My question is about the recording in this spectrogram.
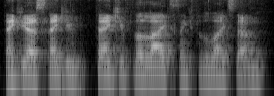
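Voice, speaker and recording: A man's voice: on the high side, fairly even intonation, fast talker, a bit bright. A man in his twenties giving casual live trading commentary, restless and sweary, muttering to himself as he goes. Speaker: day trader livestreamer.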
